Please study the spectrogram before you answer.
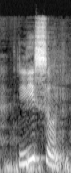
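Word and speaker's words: listen: तो काय आहे बघा लिसन काय आहे बघा लिसन लिसन म्हणजे काय ऐकणे लिसन म्हणजे काय विद्यार्थी मित्रांनो ऐकणे आणि ह्यासाठी जो काही सायलेंट वर्ड आहे तो काय आहे बघा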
